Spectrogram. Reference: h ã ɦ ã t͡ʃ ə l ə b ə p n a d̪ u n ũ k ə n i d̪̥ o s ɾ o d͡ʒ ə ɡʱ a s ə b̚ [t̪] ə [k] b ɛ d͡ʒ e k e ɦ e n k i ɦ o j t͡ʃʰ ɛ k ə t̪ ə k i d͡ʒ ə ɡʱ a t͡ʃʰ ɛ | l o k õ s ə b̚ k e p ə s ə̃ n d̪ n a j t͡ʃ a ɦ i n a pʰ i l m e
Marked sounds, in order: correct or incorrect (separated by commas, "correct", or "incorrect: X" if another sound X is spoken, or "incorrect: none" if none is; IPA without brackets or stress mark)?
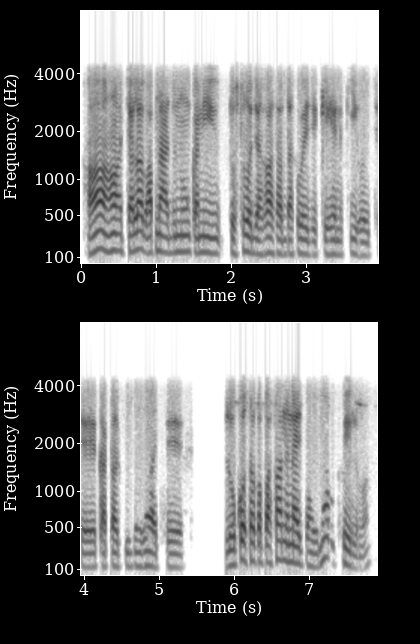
incorrect: d̪, incorrect: kʰ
